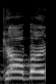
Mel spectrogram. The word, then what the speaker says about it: Coffey: And Coffey is spelled like coffee with an EY. EY. It's like the drink, only spelled different.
